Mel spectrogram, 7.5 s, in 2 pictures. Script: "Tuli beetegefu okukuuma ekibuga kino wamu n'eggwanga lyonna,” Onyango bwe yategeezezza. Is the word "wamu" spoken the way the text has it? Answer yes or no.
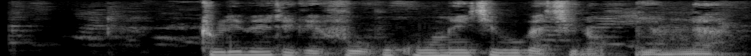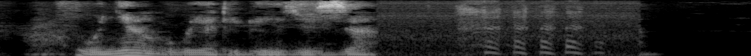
no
